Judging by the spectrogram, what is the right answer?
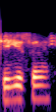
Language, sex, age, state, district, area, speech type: Hindi, male, 30-45, Uttar Pradesh, Mirzapur, rural, conversation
